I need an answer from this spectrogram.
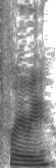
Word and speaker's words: Freire: to me seem what Ferrara was am i pronouncing the name right Freya okay it's Frary fairy okay thank you very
